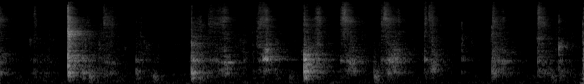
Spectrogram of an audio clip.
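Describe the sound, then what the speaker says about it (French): A spoon stirs a surimi terrine mixture in a bowl with rhythmic scraping strokes, about ten in a row, each with a light clink, close and clear with no talking. "on vient remuer la préparation"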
